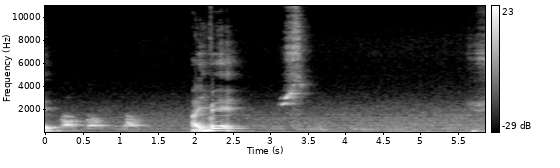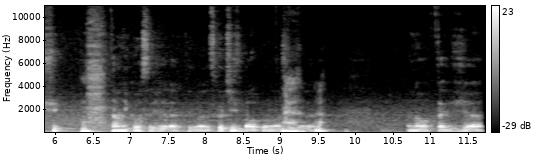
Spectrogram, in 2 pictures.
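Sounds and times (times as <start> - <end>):
faint low hum: 0.0 - 11.7
dog barking short sharp woofs: 0.1 - 1.6
speech: 2.0 - 2.7, 6.5 - 9.8, 10.7 - 11.7
laughter: 9.0 - 9.9.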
